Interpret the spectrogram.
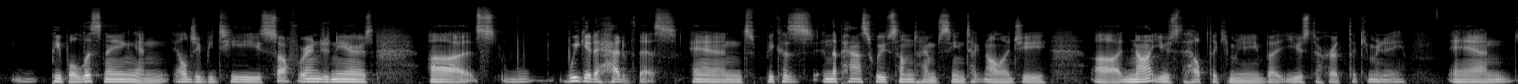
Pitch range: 100-120 Hz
